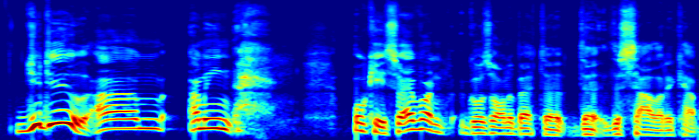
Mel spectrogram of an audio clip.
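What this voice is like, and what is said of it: Deep congested voice from cold. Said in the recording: “I've got a bit of a cold, so I'm sounding a little bit um, like I should be doing voiceovers or something like that ... a lot more gravitas in the voice today ... I don't usually speak like this, it's usually much more effeminate and high pitched”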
